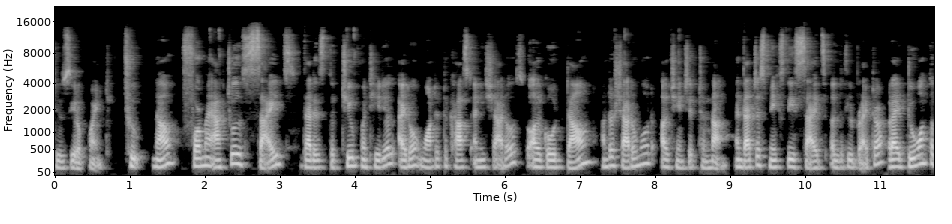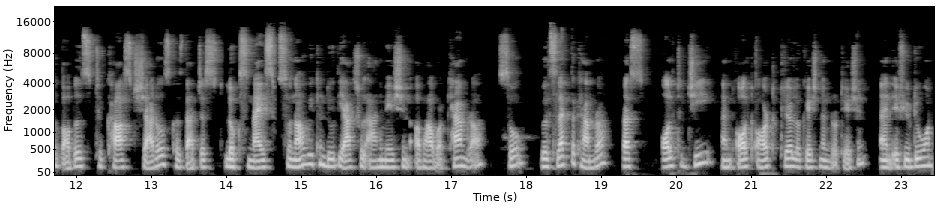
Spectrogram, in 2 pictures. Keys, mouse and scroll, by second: 2.1 click, 3.9 click, 6.3-7.5 scroll down 9, 7.5-8.5 drag, 14.6 scroll up 1, 16.0 scroll down 1, 16.3 scroll up 1, 17.3 scroll down 2, 17.6-17.9 scroll up 3, 18.4-18.8 drag, 20.2 alt+g, 21.2 alt+r, 22.0 scroll down 2, 22.5 middle click.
